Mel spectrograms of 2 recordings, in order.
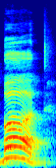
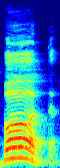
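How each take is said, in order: No difference in how they are said.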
